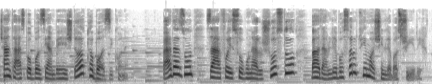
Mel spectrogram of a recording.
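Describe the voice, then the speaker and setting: A woman reading a children's storybook aloud as narrator, in an expressive, lively way. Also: medium pitch, gravelly, faint music behind. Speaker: translator and storybook reader.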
